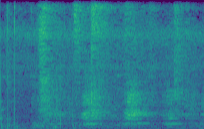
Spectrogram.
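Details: A family's pet Labrador, Golden, from Kalsuli village, breathes in fast airy pants, three or four puffs within under two seconds, following a soft initial rustle.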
